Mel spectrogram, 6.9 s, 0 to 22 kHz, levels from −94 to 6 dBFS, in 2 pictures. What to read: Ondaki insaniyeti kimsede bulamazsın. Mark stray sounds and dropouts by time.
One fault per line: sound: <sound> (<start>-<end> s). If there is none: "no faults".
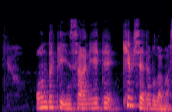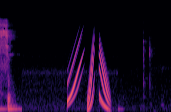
sound: chirp (4.8-5.7 s)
